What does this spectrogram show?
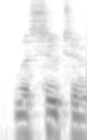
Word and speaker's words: Lesotho: It's English. It's Lesotho, but it's Lesotho is how it's pronounced.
